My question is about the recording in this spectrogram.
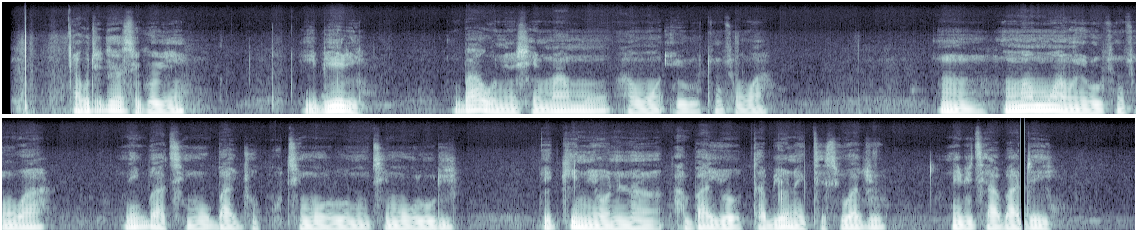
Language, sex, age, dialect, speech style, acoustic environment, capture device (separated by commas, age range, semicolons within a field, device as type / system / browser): Yoruba, male, 35-44, Nigeria - Ibadan, happy, silence, mobile / Linux / Chrome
